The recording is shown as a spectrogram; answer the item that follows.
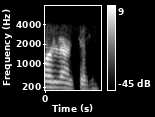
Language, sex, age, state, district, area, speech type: Manipuri, female, 60+, Manipur, Imphal East, rural, conversation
